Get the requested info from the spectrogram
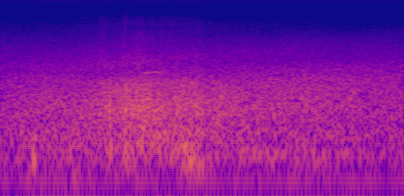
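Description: Ocean surf washing onto a sandy beach: a steady rush that swells about a second in and then eases off.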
